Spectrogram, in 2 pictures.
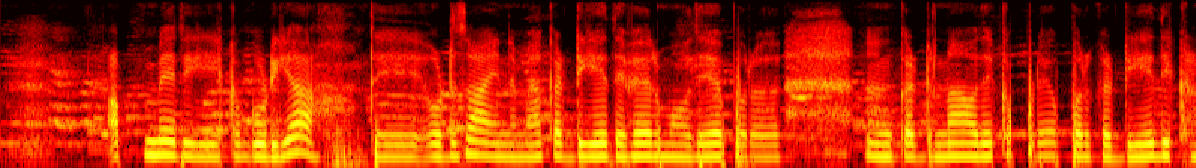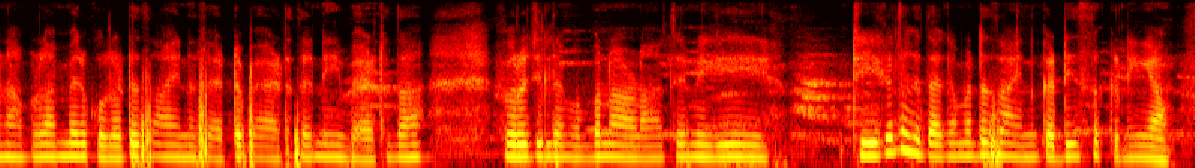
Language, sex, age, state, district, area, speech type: Dogri, female, 30-45, Jammu and Kashmir, Samba, urban, spontaneous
